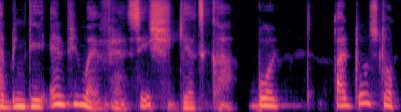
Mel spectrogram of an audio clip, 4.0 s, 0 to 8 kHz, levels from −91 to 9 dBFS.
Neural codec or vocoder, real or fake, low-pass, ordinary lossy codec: codec, 16 kHz, 1 kbps, FunCodec, trained on LibriTTS, 50 frames a second; fake; none; none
